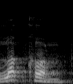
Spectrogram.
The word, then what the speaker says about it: লক্ষ্মণ: যেতে চাচ্ছিলাম সেটা হচ্ছে যুক্ত ব্যঞ্জনের সাথে যদি মফলা যুক্ত থাকে তাহলে সেখানে ময়ের উচ্চারণ হবে না। যেরকম আমরা যদি লক্ষণ, লক্ষ্মণ থেকে যেটা লক্ষণ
